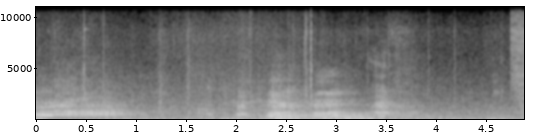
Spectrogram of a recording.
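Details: Sea lions in a large, loud colony on a floating raft in Newport, Oregon, on a windy coastal day, give hoarse, honking barks of uneven pace, with a person's voice talking over them.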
